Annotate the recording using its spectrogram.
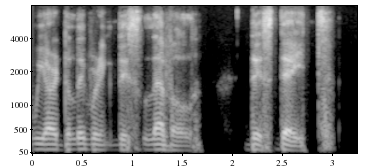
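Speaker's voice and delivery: ordinary talk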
